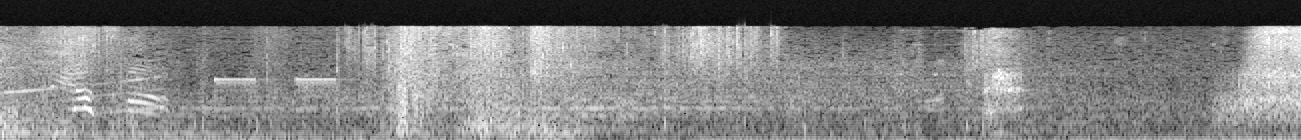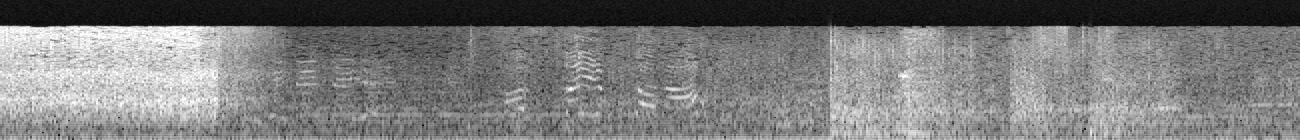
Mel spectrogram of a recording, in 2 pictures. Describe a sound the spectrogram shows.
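Fiery blasts burst and crackle loudly.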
